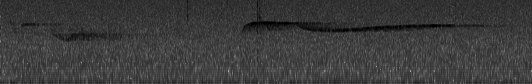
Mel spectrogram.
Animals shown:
Eastern Wood-Pewee (Contopus virens), Red-eyed Vireo (Vireo olivaceus)

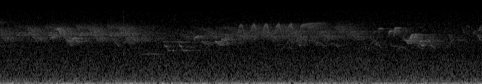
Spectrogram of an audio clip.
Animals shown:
Ovenbird (Seiurus aurocapilla), Red-eyed Vireo (Vireo olivaceus), Black-throated Blue Warbler (Setophaga caerulescens), Wood Thrush (Hylocichla mustelina)

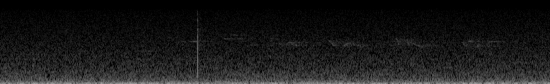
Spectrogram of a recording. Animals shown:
American Robin (Turdus migratorius), Hermit Thrush (Catharus guttatus)

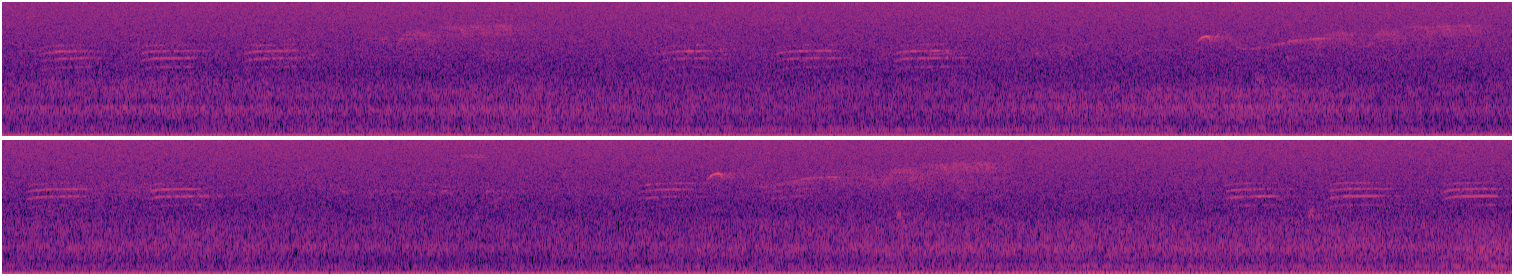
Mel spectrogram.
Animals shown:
Eastern Wood-Pewee (Contopus virens), Northern Parula (Setophaga americana), Red-breasted Nuthatch (Sitta canadensis)

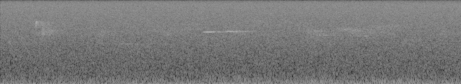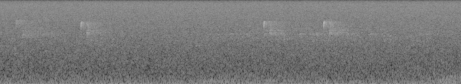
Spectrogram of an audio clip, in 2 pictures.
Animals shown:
Black-throated Green Warbler (Setophaga virens), Least Flycatcher (Empidonax minimus), Northern Parula (Setophaga americana)

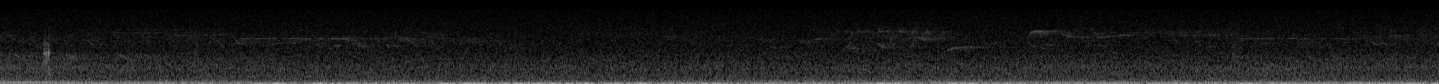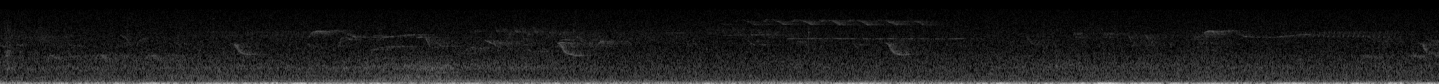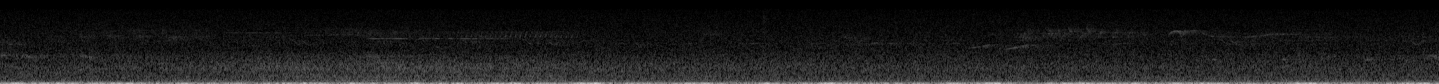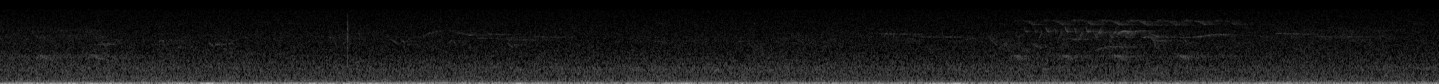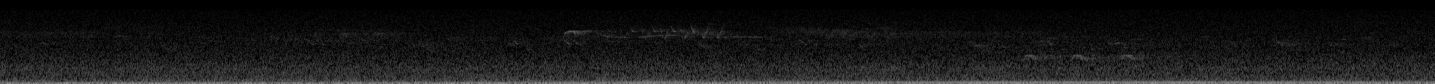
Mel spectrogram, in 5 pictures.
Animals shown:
Pine Warbler (Setophaga pinus), Black-capped Chickadee (Poecile atricapillus), White-throated Sparrow (Zonotrichia albicollis), American Crow (Corvus brachyrhynchos), Chestnut-sided Warbler (Setophaga pensylvanica), Eastern Wood-Pewee (Contopus virens), Black-and-white Warbler (Mniotilta varia)

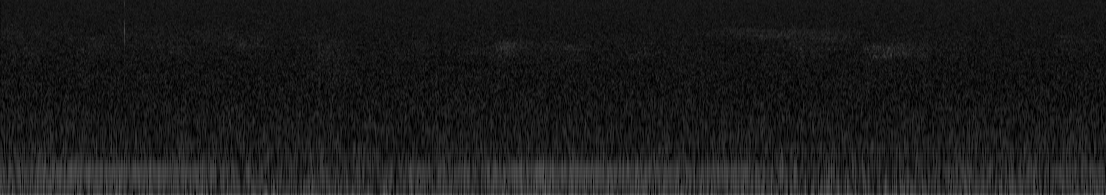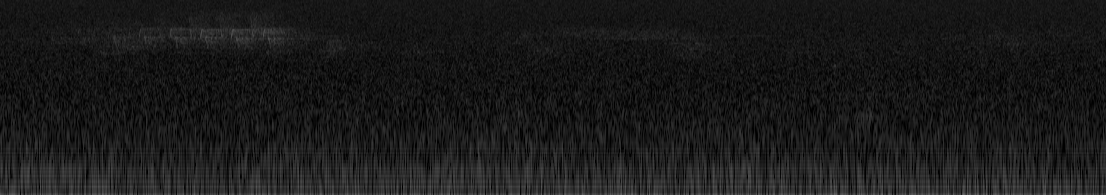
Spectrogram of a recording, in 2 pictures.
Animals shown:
Ovenbird (Seiurus aurocapilla), Pine Warbler (Setophaga pinus), Red-eyed Vireo (Vireo olivaceus)

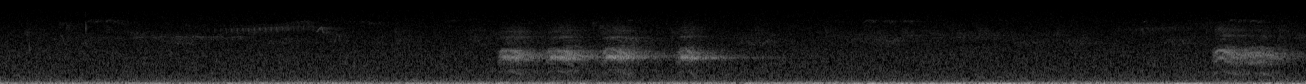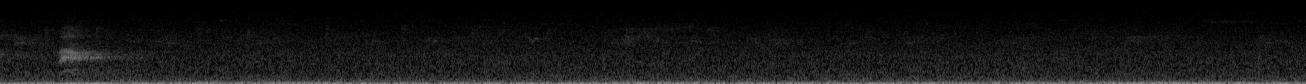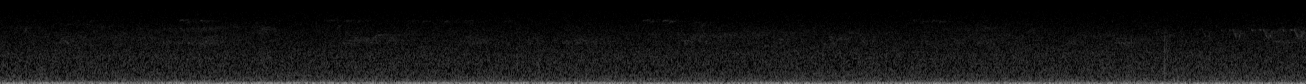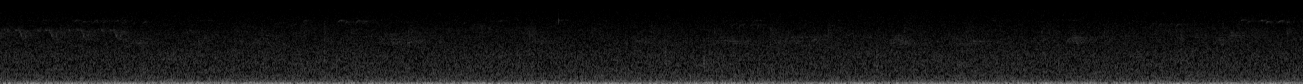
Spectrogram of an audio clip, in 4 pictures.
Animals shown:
Northern Parula (Setophaga americana), Red-eyed Vireo (Vireo olivaceus), Black-capped Chickadee (Poecile atricapillus), Ovenbird (Seiurus aurocapilla), American Crow (Corvus brachyrhynchos)

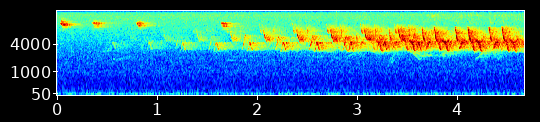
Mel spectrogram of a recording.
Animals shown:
Ovenbird (Seiurus aurocapilla), unknown mammal

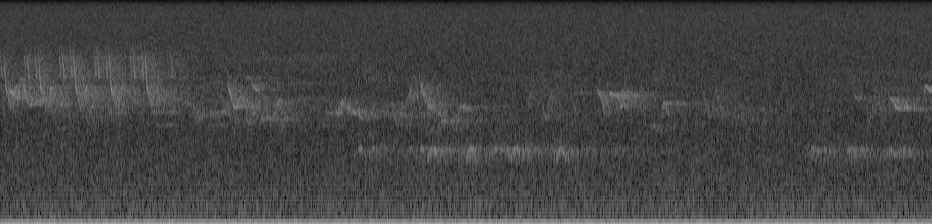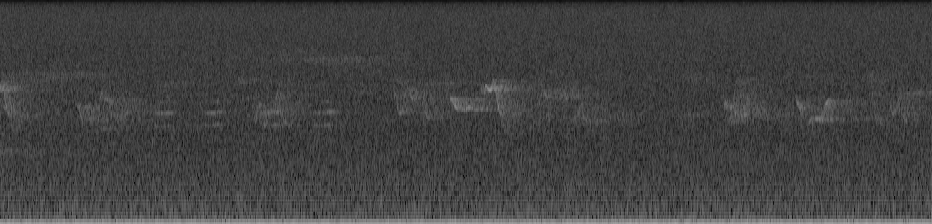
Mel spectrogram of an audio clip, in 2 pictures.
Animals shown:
Ovenbird (Seiurus aurocapilla), American Crow (Corvus brachyrhynchos), Red-eyed Vireo (Vireo olivaceus), Red-breasted Nuthatch (Sitta canadensis), Blue-headed Vireo (Vireo solitarius)

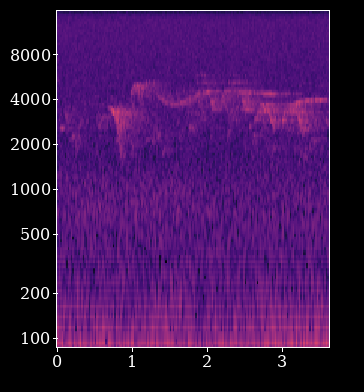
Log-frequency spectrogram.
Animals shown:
White-throated Sparrow (Zonotrichia albicollis), Veery (Catharus fuscescens), Rose-breasted Grosbeak (Pheucticus ludovicianus), Eastern Wood-Pewee (Contopus virens)

